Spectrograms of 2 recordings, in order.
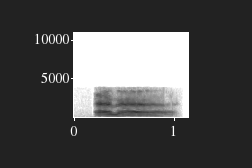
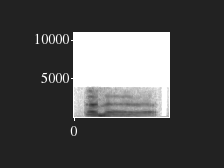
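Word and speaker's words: ana (أنا): So the independent pronouns first, we have ana, aleph with fathah, nun with fathah, aleph lif means the fathah sound, pronunciation, ana, meaning I.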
